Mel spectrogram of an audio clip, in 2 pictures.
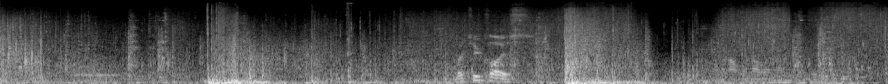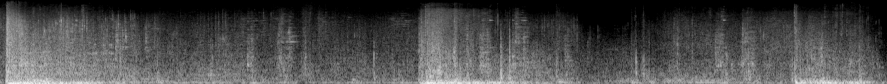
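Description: Cannons fire in a ship battle video game, several loud booming blasts spaced a few seconds apart over ship and water ambience, with players talking throughout.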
